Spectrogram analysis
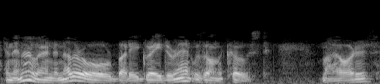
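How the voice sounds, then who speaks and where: A smug turncoat gunman from a sixties radio thriller. He needles his prey in hipster slang with a rough, husky drawl, low-set, through a thin, muffled old broadcast sound. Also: expressive, quick pace. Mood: mocking. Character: smug, jive-talking defector spy turned gunman. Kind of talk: 1960s radio mystery acting. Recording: muffled, phone-like vintage radio recording.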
